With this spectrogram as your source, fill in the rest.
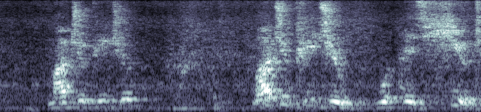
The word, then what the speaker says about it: Machu Picchu: it now on to the second one is Machu Picchu I think is how it's pronounced Machu Picchu Machu Picchu is huge it's so big that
